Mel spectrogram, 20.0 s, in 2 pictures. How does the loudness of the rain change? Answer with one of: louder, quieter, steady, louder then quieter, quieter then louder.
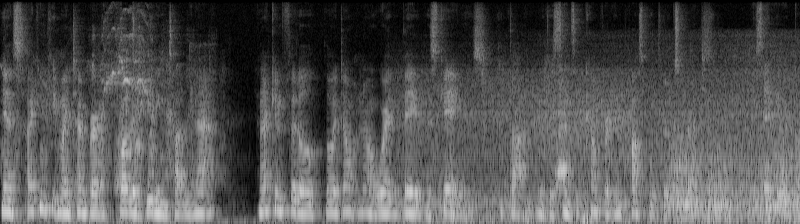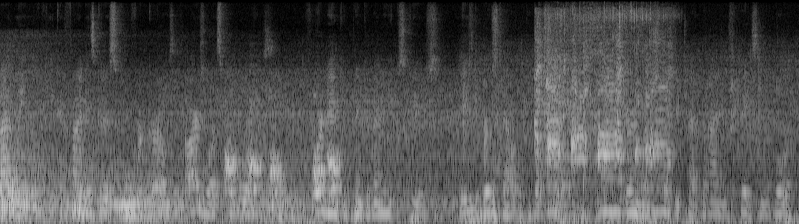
louder then quieter.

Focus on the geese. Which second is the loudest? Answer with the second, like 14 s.
18 s.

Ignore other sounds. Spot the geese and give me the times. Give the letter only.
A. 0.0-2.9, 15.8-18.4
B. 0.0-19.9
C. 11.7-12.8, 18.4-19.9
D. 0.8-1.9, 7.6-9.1
A.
